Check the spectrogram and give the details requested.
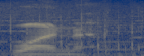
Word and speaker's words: ONN: A friend of mine said they went and bought one. Oh, it's ONN. So on, I guess is how you pronounce the brand.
